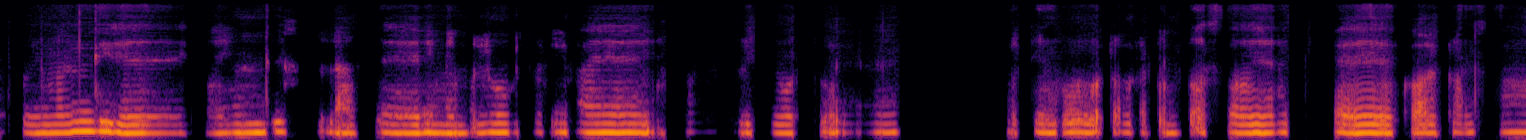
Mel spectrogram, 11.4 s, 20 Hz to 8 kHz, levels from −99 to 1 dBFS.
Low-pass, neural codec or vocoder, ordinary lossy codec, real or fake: 7.2 kHz; codec, 32 kHz, 1.9 kbps, SNAC; none; fake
